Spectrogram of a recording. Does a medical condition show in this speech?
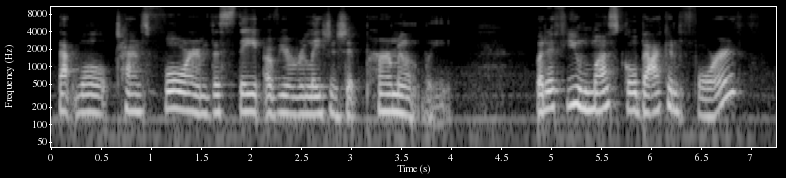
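No.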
